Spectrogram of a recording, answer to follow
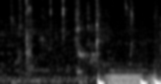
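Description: Faint, scattered computer keyboard and mouse clicks while a file is named and saved, followed about a second in by a low steady hum with a couple of soft thumps.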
